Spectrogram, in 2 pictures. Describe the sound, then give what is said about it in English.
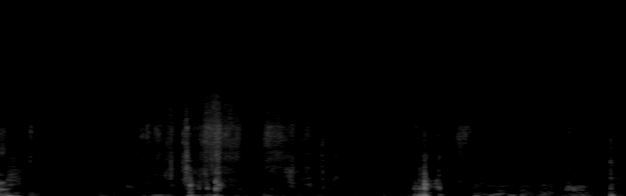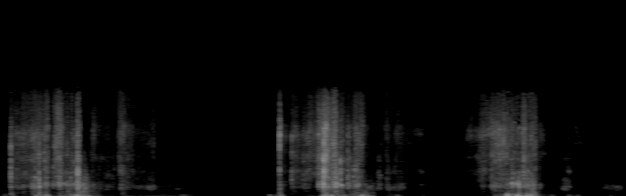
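Paper pages of a small journal rustle and flip in several crisp bursts, with short quiet gaps between them and a couple of longer, fuller riffles toward the end. “It just sounds like a big book. No, it's actually in my little tiny journal.”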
